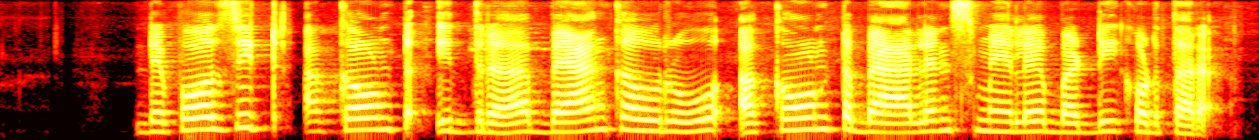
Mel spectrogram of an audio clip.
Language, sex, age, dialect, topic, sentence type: Kannada, female, 31-35, Central, banking, statement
